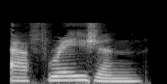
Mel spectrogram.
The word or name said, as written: afrasian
